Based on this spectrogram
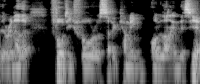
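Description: The man talks fairly slowly. He has an English accent. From England, Norwich. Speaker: motoring organisation president. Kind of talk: interview.

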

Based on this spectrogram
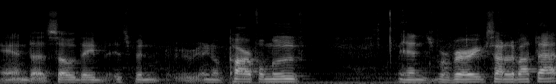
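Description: In an American accent, a man speaks with monotone, flat intonation and long, frequent pauses. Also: medium pitch for a man, moderate pace. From Tampa Bay, Florida. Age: 60s. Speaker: pastor and ministry leader. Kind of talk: casual interview.

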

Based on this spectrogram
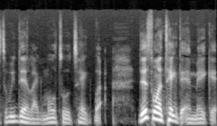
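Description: A man with a New York accent talks in an animated tone. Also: dry, close sound with no echo. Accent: New York City (Brooklyn). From Brooklyn, New York City (Brownsville). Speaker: web series creator, writer and director. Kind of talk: casual interview chat.

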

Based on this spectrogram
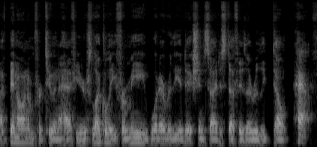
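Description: With a Southern US accent, the speaker races along at a very fast pace with hardly any pauses on a very clean recording with a silent background. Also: man. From Louisiana. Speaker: former athlete. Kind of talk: casual interview.

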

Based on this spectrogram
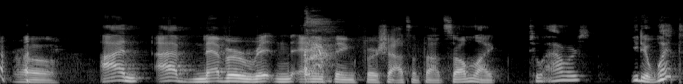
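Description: A man with an American accent talks at a fairly slow pace. He has a plain, everyday voice at a medium pitch. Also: lively intonation. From Texas. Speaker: podcast host. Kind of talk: casual chat.

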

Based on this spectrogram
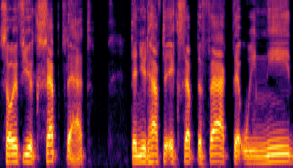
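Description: With a New York accent, a man talks fairly slowly with ordinary pitch variation in a dry, close, very clean recording with a silent background and no echo. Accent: New York American. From New York, US. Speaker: youth football coach. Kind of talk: interview.

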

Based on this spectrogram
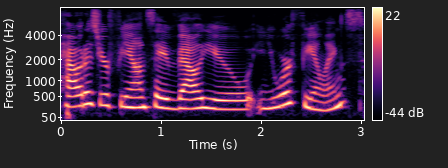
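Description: Her ordinary speaking voice sits at a fairly high pitch, with ordinary pitch variation. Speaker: clinical psychologist. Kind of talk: advice interview answering listener questions.

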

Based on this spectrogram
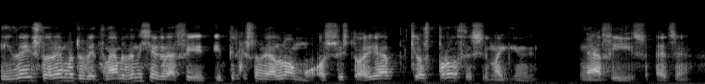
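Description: Here a man speaks at a fairly high pitch. His tone is bright and sharp. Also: ordinary pitch variation, moderate pace. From Thessaloniki, northern Greece. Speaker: writer. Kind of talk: interview.

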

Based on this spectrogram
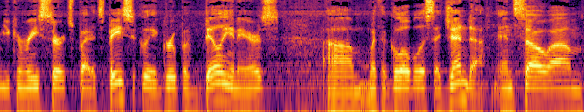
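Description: Flat, monotone intonation from a man with a fairly low pitch, plus noticeable background noise. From Nova Scotia, Canada. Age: 20s. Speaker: youth pastor. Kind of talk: podcast interview. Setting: convention center booth.

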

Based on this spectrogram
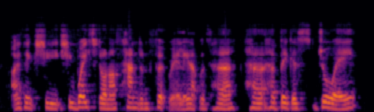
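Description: This woman speaks with a British accent. Her pitch is fairly low and her intonation is monotone and flat. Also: moderate pace, hardly any pauses. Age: 30s. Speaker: children's author and singer-songwriter. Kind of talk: casual chat.

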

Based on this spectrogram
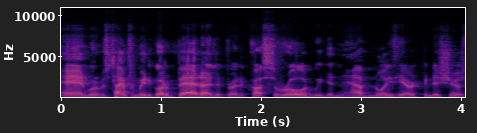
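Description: Speaking at a very fast pace, a man with a Canadian accent keeps a medium pitch and ordinary pitch variation. The background is quiet. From Ontario, Curve Lake First Nation. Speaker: playwright and humorist. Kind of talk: interview.

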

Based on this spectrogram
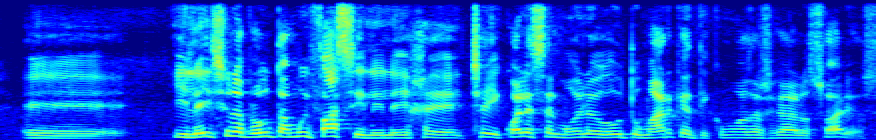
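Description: With a dark, mellow tone and lively intonation, a man speaks at a high pitch. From Argentina, Buenos Aires. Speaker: crypto exchange executive. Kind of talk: interview. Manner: halting, with many fillers.

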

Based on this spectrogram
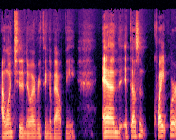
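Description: A man with an American accent has a normal speaking voice, medium in pitch with fairly even intonation. The recording is very clean with a silent background and a dry, close sound with no echo. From small-town Ohio, US Midwest. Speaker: social connection coach. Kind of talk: interview.

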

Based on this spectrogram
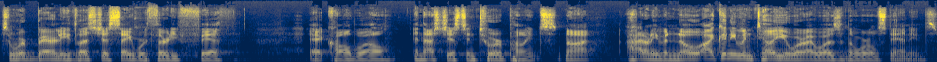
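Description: A normal speaking voice with an American accent keeps a moderate pace, very even loudness and ordinary pitch variation. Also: man, medium pitch for a man. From Arizona. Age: 30s. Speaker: rodeo cowboy. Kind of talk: casual interview.

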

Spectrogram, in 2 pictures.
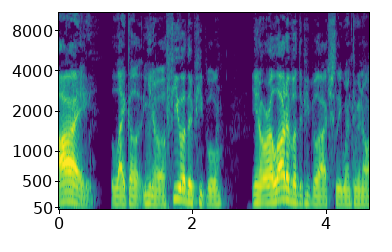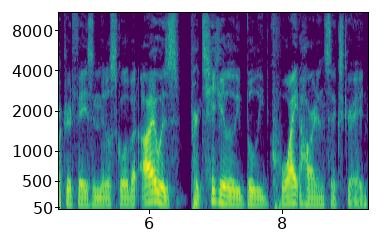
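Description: Against a quiet background, a man with an American accent uses a normal speaking voice at a medium pitch with ordinary pitch variation. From Los Angeles. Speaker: rock band musician. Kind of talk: casual interview. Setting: video call.

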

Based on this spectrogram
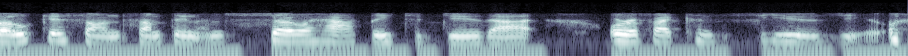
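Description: A woman talks at a moderate pace in a plain, everyday voice. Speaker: author and dancer. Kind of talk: radio interview. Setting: live radio call-in show.

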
